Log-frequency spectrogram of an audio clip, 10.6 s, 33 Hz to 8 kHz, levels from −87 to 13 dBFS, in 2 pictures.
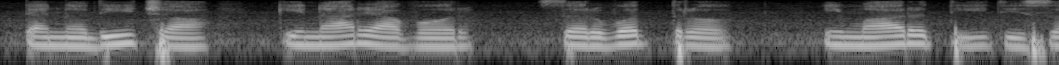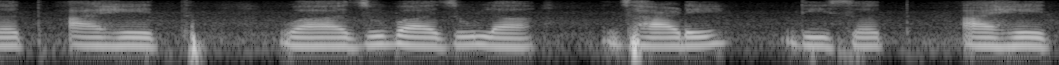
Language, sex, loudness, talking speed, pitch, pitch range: Awadhi, female, -20 LUFS, 70 wpm, 175 Hz, 170-185 Hz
